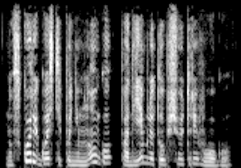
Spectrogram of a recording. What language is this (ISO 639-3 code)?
rus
